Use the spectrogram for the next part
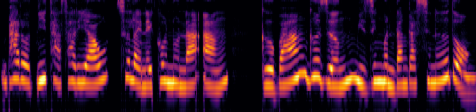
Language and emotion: Bodo, happy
